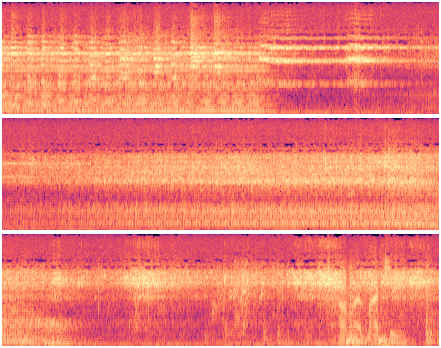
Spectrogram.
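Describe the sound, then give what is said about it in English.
A motorboat engine drones steadily and loudly, its pitch sliding down as it throttles back, then revving up again amid splashing water. “I think we'll take a little boat ride.”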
